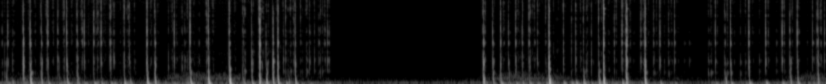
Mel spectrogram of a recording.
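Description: Fingernails tap and scratch a small glass perfume bottle with a textured, studded surface and a silver cap, held close to the microphone. Quick, dull clicking taps and soft scratches come in dense bursts, broken by a long silent pause midway and a brief one near the end.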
